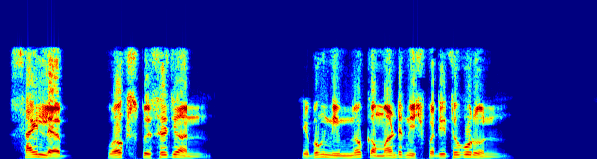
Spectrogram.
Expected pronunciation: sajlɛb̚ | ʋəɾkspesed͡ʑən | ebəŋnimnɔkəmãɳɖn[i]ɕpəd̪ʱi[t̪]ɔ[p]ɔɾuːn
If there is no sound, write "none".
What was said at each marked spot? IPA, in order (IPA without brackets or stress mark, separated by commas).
i, t̪, k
